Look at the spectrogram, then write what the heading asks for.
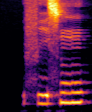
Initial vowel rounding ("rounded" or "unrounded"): unrounded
